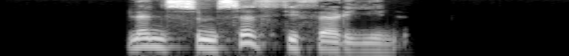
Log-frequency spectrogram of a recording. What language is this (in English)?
Kabyle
